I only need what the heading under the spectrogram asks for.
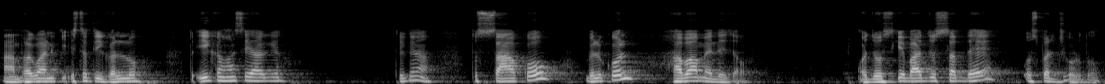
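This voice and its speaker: Slow, patient male scripture teacher. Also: a little high, lively intonation, vocal fry, a little mellow. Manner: slow, explanatory, drills pronunciation, chants verse lines. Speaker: Jain monk teaching scripture. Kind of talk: devotional lesson explaining a hymn.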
